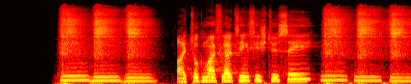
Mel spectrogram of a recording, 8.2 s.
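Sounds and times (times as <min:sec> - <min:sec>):
speech: 0:01.2 - 0:01.9, 0:03.6 - 0:08.2
air hissing out of a punctured inflatable: 0:01.2 - 0:03.2, 0:06.4 - 0:08.2
low whistling tone: 0:01.2 - 0:03.2, 0:06.4 - 0:08.2.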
